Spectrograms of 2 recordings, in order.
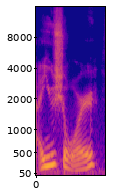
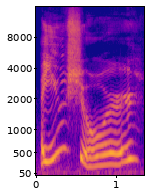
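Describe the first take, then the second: First: Said in the usual way. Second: Slow, lilting tease; teasing drawn-out question. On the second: Shown as a demonstration. Streamer teasing chat, slow doubtful lilt. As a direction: stretch it out, doubting them.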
